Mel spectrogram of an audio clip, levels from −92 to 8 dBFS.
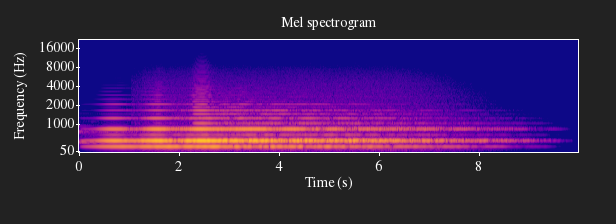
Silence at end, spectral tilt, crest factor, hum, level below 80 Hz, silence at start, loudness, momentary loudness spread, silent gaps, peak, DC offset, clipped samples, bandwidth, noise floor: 1.8 s; -10.5 dB/octave; 16 dB; none; -74 dBFS; 0.2 s; -15 LUFS; 20 LU; none; -2 dBFS; under 0.1%; under 0.1%; 3.1 kHz; -68 dBFS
